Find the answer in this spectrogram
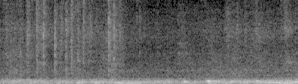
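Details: Doves (ghughu) in a pigeon loft, a breeding pair among several loft birds, giving soft, low, repeated cooing notes in short pulses, with a man talking nearby in a small indoor space.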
